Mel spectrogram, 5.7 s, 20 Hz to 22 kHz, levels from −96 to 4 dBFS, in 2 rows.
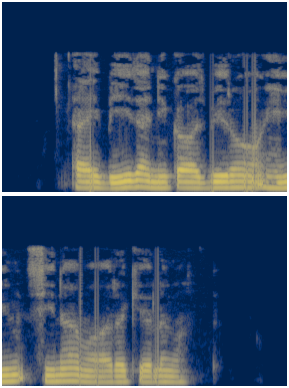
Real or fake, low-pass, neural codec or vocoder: real; 7.2 kHz; none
